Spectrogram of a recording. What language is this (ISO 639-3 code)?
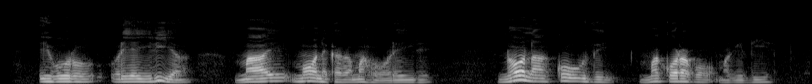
kik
